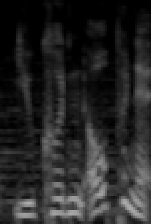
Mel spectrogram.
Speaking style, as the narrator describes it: said

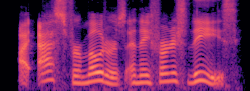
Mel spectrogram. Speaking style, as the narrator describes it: he cried disgustedly

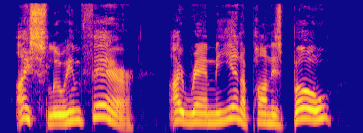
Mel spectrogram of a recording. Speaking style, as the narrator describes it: he cried

